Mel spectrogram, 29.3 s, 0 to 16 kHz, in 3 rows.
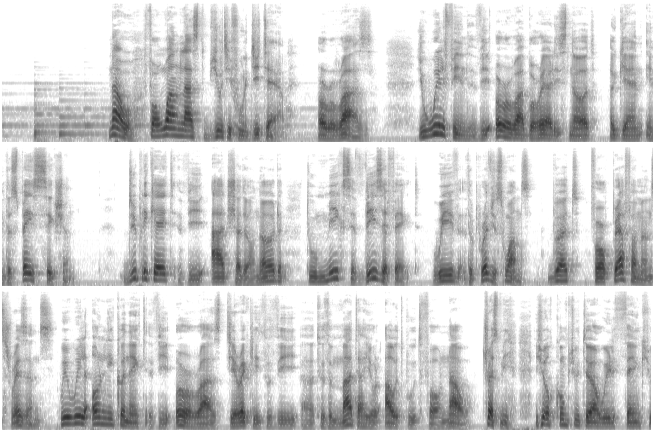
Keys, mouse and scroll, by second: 5.9 n, 6.3 click, 8.3 click, 9.9 n, 10.5 middle click, 11.6 click, 13.0 click, 13.2 click, 13.9 shift+d, 15.6 click, 16.4 click, 20.0 click, 24.1 middle click, 26.4 z.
